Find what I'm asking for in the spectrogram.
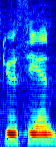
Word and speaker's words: Scythian: I know it doesn't look like it should be pronounced Scythian, but it is.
